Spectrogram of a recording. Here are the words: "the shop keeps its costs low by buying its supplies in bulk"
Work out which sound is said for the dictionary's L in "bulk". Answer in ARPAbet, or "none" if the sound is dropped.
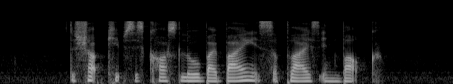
none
